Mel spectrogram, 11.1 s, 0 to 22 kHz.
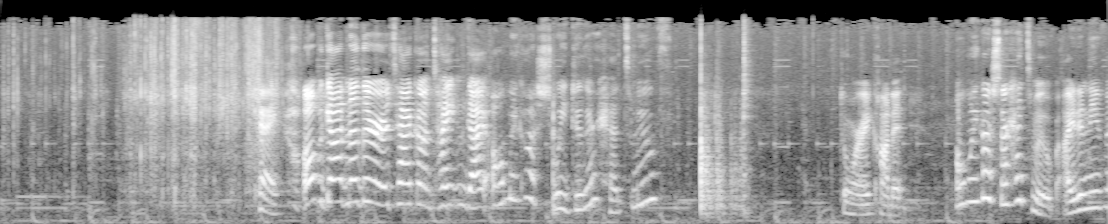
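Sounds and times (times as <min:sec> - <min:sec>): foil wrapper crinkling: 0:00.0 - 0:03.0.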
